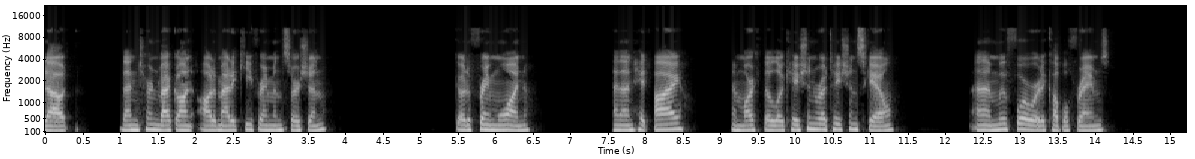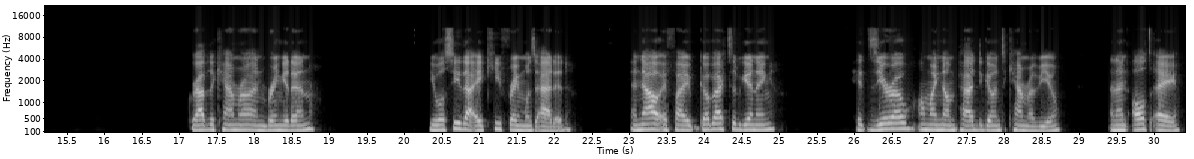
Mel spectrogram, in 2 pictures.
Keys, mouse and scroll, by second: 0.5 click, 3.5 click, 6.3 click, 12.7 click, 16.7 g, 19.1 click, 19.3 r, 20.3 click, 22.0 click, 24.5 click, 25.9 click, 28.4 KP_0.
